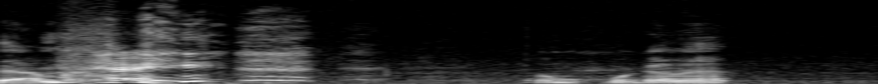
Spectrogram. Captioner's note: laughs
